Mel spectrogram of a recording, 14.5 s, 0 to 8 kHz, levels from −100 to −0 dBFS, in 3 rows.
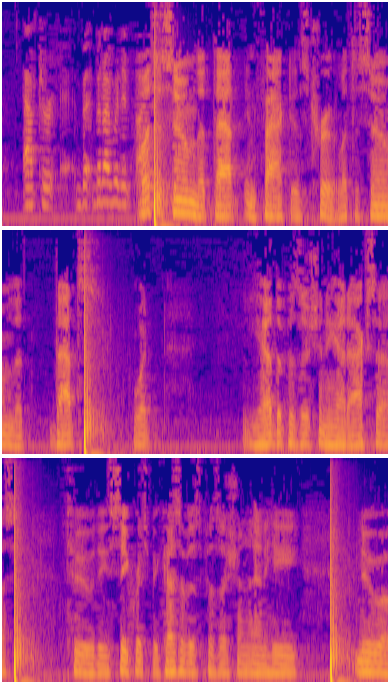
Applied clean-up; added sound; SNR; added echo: none; Fireworks; 0 dB; none.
